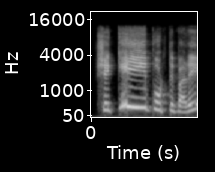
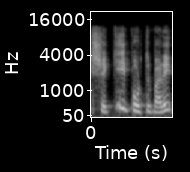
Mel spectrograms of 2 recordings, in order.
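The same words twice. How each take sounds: First: কি given weight, the line said slowly; slow model sentence leaning on কি; stress on কি. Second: Said in the usual way. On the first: Shown as a demonstration. Teacher modelling the sentence slowly for students.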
